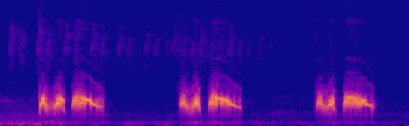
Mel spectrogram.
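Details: Hen spotted dove giving a call meant to rouse males, for training decoy birds: three cooing phrases, each a quick double coo followed by a drawn-out descending note, with faint low rustling beneath.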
